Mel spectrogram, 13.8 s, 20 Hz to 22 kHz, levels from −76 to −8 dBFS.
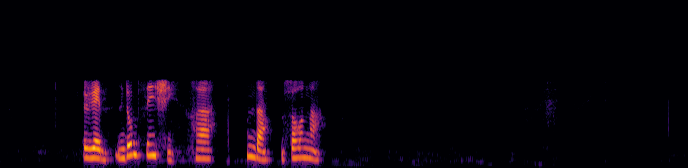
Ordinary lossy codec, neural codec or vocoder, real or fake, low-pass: AAC, 32 kbps; codec, 44.1 kHz, 7.8 kbps, Pupu-Codec; fake; 3.6 kHz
